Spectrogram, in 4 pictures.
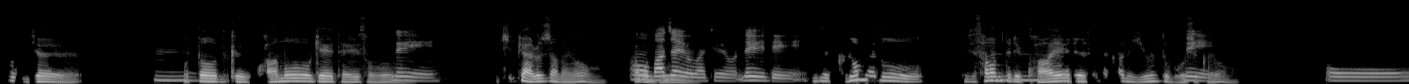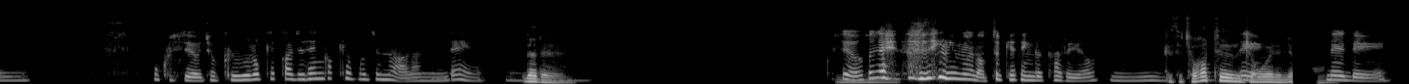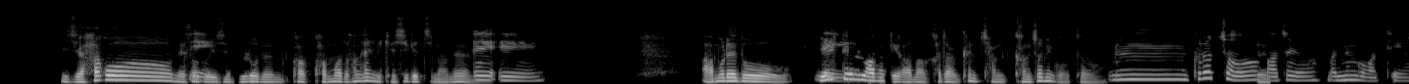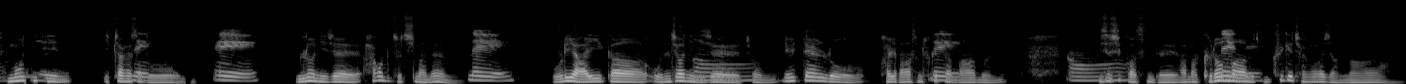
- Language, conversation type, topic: Korean, unstructured, 과외는 꼭 필요한가요, 아니면 오히려 부담이 되나요?
- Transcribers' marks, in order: drawn out: "어"; laughing while speaking: "선생 선생님은"; other background noise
